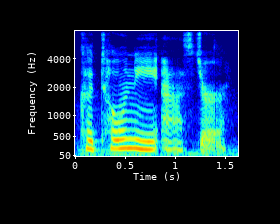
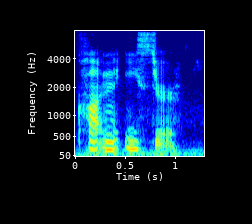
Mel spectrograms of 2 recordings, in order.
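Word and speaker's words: Cotoneaster: useful so number one divide the word into syllables and assume that each vowel is its own syllable then you pronounce every syllable so katoni aster not cotton easter listen to what other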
